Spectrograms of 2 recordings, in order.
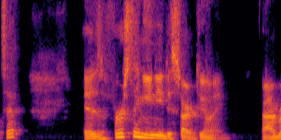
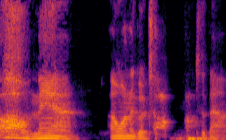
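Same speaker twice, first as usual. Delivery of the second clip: ordinary talk, nothing marked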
